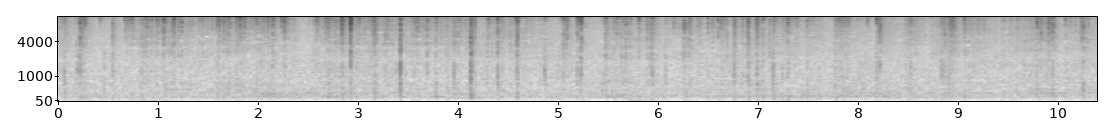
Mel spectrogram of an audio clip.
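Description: Long blue-painted nails scratch and tap a bunched navy cotton shirt covered in small silver paillettes. Quiet, steady scratchy rustling is broken by many short, crisp, bright clicks that stop almost instantly, with a soft low hum underneath.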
